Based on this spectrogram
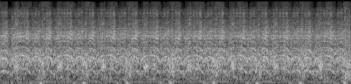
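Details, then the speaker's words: Car cranking with a spark plug removed, plugs worn and running rich, fuel pump audible and raw fuel smelt: a steady starter whirr with soft thumps about twice a second and no firing; crank-no-start from no spark. "So, I can hear the fuel pump going, but we're not getting a spark, and now that the spark plug's out of that cylinder, I can smell neat fuel. So, we're getting fuel, but we're not getting a spark."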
